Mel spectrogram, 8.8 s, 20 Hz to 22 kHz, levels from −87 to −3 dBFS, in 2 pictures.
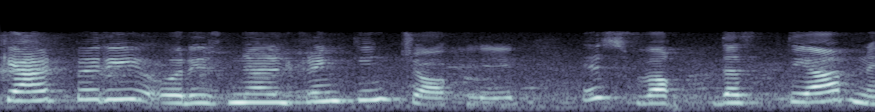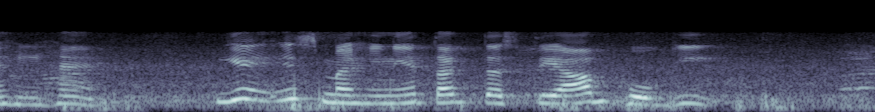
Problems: background sounds at intervals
